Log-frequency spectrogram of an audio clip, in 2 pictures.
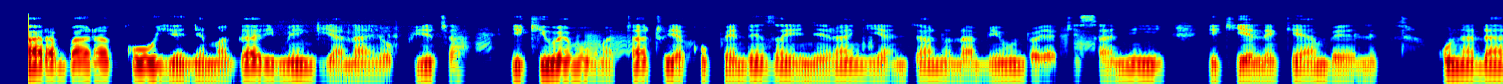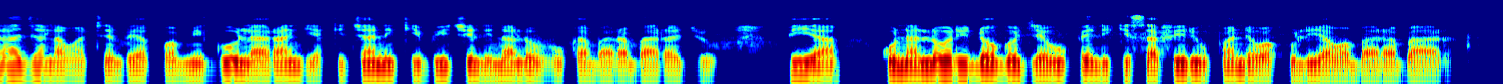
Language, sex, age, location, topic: Swahili, male, 18-24, Nairobi, government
